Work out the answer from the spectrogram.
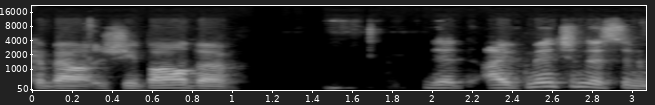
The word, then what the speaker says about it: Xibalba: pronounce it for me he says it's she baba but I always say she baba cuz I guess the English stress puts it that way but name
